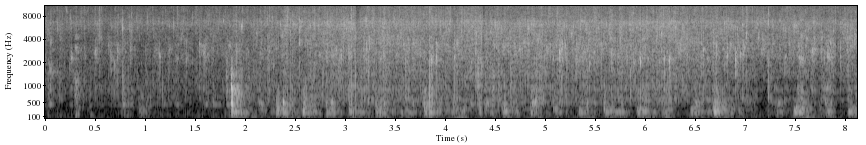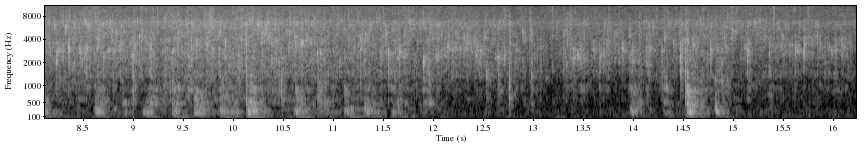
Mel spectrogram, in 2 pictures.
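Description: Green chillies frying in oil in a pan over a medium flame, a loud, steady close sizzle with crackling bursts and occasional stirring scrapes throughout, no voices.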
